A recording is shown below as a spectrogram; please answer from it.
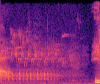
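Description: Cartoon birdsong sound effect: one rapid trill of about fifteen notes a second, fading out over about a second and a half.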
